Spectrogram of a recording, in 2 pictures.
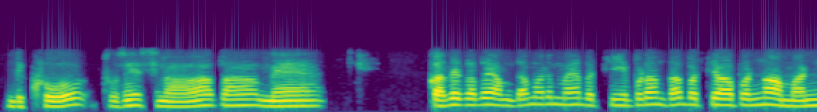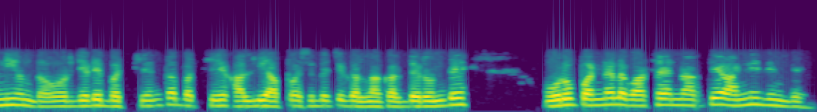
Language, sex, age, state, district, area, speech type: Dogri, male, 18-30, Jammu and Kashmir, Udhampur, rural, conversation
